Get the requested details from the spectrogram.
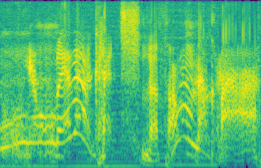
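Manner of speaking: put-on silly, goofy cartoon villain voice. Voicing the thumb knuckler after another player asks: silly cartoon villain voice. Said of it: "like a silly Adult Swim cartoon villain".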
